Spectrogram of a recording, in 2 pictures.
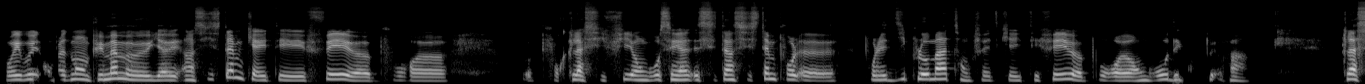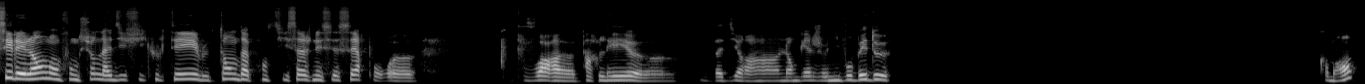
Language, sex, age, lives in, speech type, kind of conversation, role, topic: French, female, 35-39, France, conversation, unstructured, none, Comment votre culture perçoit-elle l’apprentissage des langues ?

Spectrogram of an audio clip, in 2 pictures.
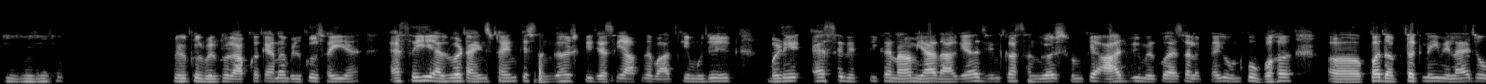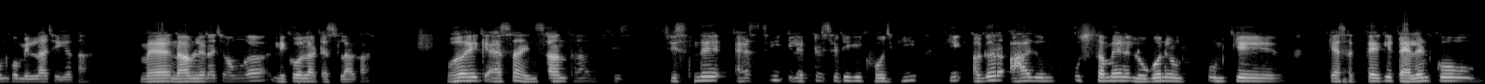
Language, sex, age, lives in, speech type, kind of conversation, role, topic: Hindi, female, 20-24, India, conversation, unstructured, none, इतिहास की कौन-सी कहानी तुम्हें सबसे ज़्यादा दिलचस्प लगती है?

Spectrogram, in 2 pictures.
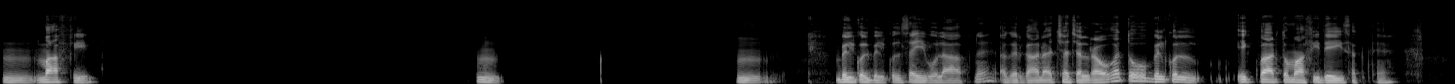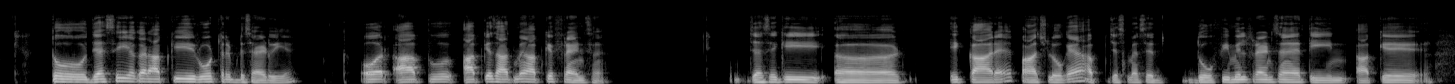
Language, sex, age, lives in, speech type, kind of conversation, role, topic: Hindi, male, 20-24, India, conversation, podcast, host, Roadtrip ke liye playlist curate karne ka tumhara process kya hota hai?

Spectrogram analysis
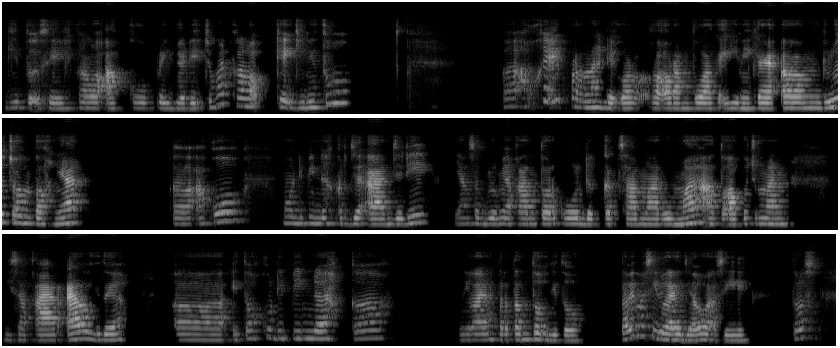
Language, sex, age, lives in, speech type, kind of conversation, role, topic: Indonesian, female, 25-29, Indonesia, conversation, unstructured, none, Bagaimana cara kamu mengekspresikan diri dalam kehidupan sehari-hari?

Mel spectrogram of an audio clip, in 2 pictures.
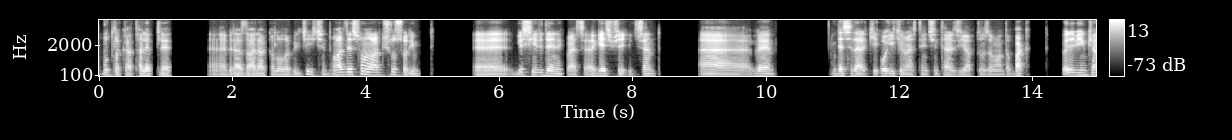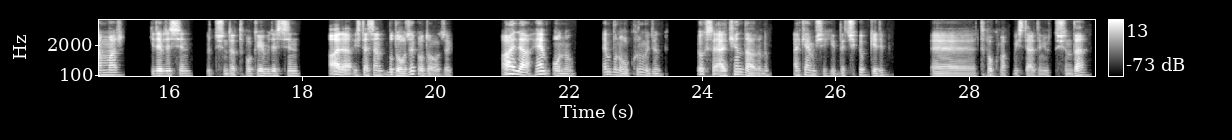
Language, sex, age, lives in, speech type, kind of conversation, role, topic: Turkish, male, 30-34, Bulgaria, conversation, podcast, host, Kariyer değişikliğini aileye nasıl açıklarsın?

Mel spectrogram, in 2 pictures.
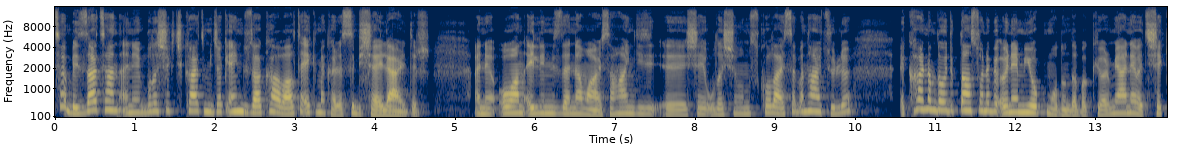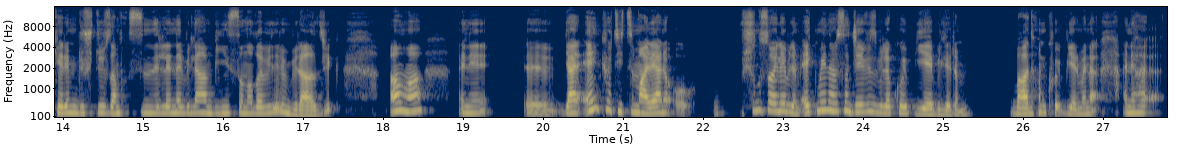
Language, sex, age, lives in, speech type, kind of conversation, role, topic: Turkish, female, 30-34, Bulgaria, conversation, podcast, guest, Kamp yemeklerini pratik hale getirmenin yöntemleri nelerdir?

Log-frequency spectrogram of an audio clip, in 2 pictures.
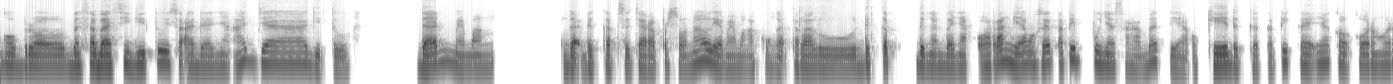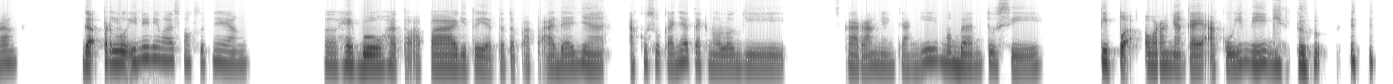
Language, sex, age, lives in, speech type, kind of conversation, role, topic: Indonesian, female, 35-39, Netherlands, conversation, unstructured, none, Bagaimana teknologi mengubah cara kita berkomunikasi?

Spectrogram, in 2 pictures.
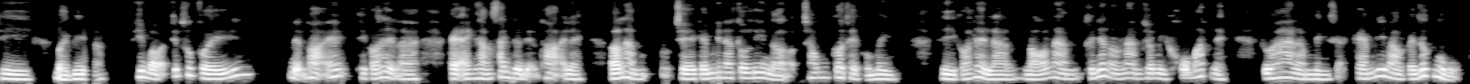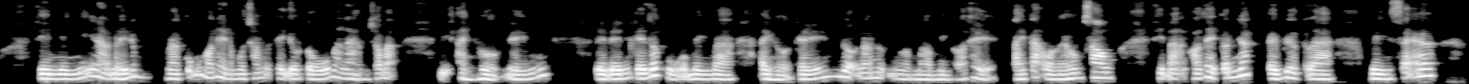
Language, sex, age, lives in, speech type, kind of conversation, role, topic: Vietnamese, male, 20-24, Vietnam, conversation, advice, advisor, Vì sao tôi mệt suốt ngày dù ban đêm ngủ đủ giờ?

